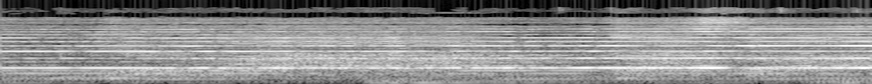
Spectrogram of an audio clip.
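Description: Violin holding one long sustained note, played live and amplified through a large hall's sound system.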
